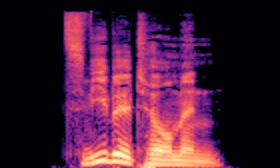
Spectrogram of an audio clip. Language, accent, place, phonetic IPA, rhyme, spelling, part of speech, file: German, Germany, Berlin, [ˈt͡sviːbl̩ˌtʏʁmən], -iːbl̩tʏʁmən, Zwiebeltürmen, noun, De-Zwiebeltürmen.ogg
- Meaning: dative plural of Zwiebelturm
